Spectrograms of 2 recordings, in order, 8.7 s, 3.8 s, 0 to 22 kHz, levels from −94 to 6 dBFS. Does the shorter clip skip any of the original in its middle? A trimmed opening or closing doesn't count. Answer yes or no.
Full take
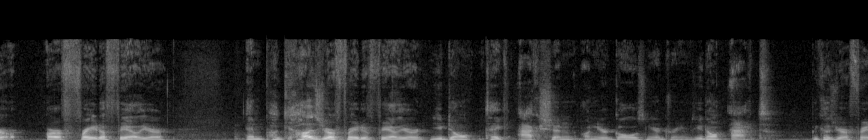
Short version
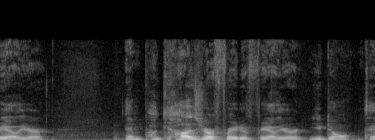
no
